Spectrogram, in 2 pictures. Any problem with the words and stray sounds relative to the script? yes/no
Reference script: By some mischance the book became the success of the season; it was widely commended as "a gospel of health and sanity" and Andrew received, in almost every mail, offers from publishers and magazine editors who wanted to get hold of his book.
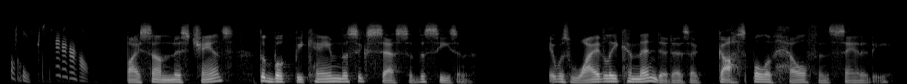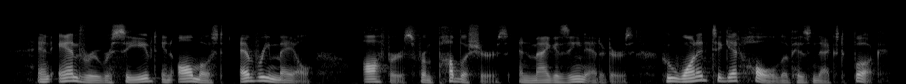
yes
